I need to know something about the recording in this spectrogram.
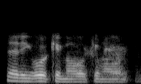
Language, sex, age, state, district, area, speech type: Tamil, male, 30-45, Tamil Nadu, Kanyakumari, urban, conversation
